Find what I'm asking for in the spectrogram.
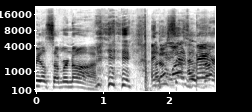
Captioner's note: laughs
